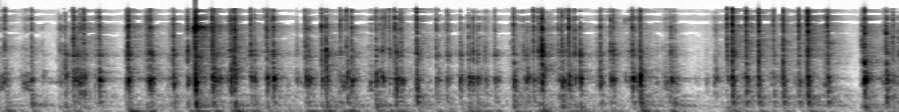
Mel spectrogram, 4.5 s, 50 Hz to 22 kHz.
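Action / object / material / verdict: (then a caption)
tap / plastic mechanical keyboard keys / plastic / none. Fingertips of both hands type rapidly on a full-size ASUS ROG Claymore Core keyboard with plastic keycaps on Cherry MX Red switches, a metal plate, a hollow case and RGB backlight. A fast, dense stream of short clacky key taps with a clicky tone around 1.1 kHz and bright edges, each tap dying away almost instantly, with brief pauses between bursts.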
